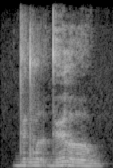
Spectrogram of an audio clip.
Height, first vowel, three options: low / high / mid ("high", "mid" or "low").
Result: high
